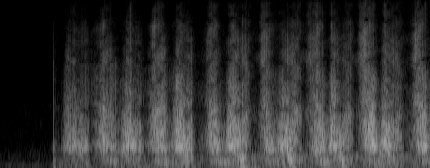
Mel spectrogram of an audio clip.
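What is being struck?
Hard plastic phone case.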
